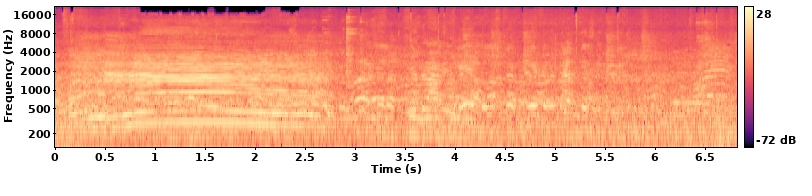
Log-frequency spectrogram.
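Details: Friesian or crossbred cattle at the Aftabganj livestock market in Dinajpur, Bangladesh: a long arched moo lasting about two and a half seconds, followed by overlapping market chatter and other animal noises in a busy crowd.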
